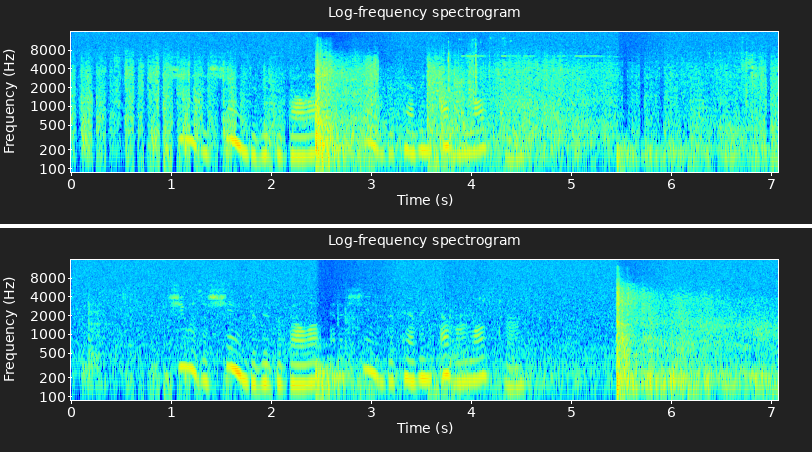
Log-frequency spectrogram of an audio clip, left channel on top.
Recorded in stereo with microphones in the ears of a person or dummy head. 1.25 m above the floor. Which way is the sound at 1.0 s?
10° left (ahead or behind).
